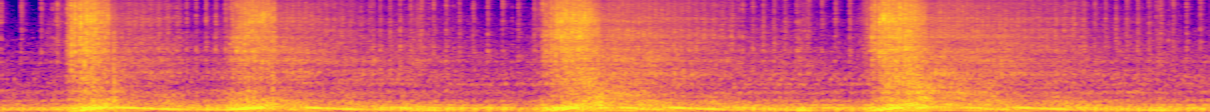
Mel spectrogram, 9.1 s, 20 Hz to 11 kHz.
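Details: Junkyard 2009 5.7 Hemi V8, about 80,000 miles, with Hotwire harness and 09 Challenger PCM, on a run stand with fans running: throttle blipped about every two seconds, rising cleanly and settling back to even idle, no knocks or misses. Normal running.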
